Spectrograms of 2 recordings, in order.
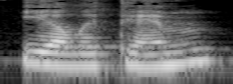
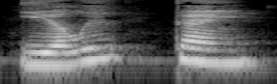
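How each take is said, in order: First: The last word ends with a clear m sound. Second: The last word ends in a nasal vowel. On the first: The speaker calls it wrong. "نمیگیم تم، ایل تم، نه" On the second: The speaker calls it right.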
